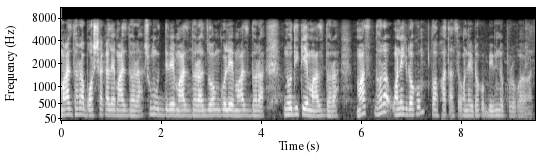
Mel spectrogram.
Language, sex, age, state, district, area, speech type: Bengali, male, 30-45, West Bengal, Birbhum, urban, spontaneous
